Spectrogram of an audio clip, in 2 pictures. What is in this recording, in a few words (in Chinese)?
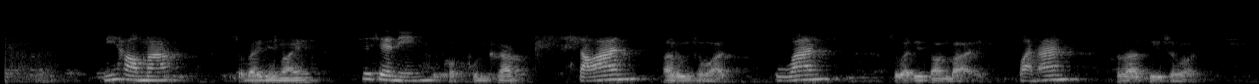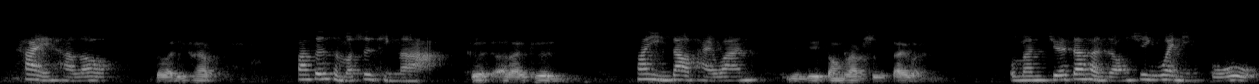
泰國語日常問候用語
